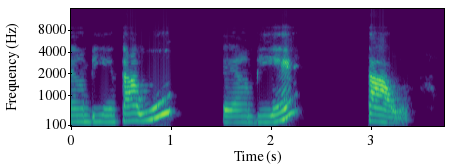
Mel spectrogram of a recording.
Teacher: Pronuncia a palavra, não é ambiental, é ambiental. O A e o U saem na mesma emissão de som. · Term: ditongo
